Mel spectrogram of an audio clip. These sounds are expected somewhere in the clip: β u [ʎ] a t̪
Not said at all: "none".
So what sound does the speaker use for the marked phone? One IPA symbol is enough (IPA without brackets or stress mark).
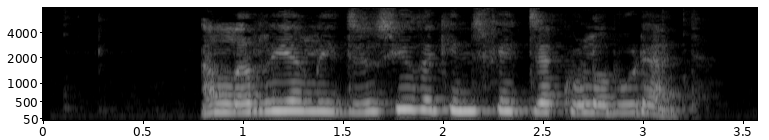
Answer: ɾ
